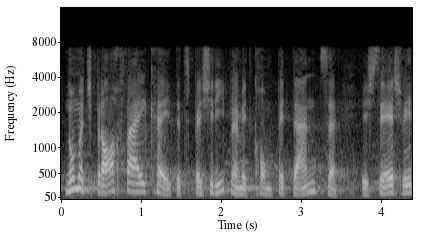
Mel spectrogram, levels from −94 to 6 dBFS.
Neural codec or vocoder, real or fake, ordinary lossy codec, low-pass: none; real; none; 7.2 kHz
